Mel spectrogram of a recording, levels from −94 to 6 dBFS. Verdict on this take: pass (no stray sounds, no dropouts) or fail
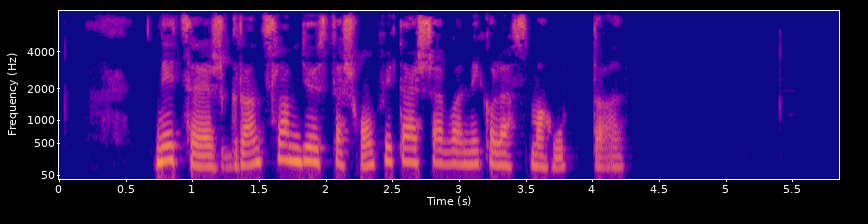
pass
